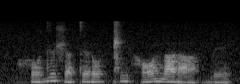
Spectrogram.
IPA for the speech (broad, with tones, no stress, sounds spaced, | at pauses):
h o˨ d ɨ˦ ʃ ɐ˨ t ɘ˧ ɾ o˧ ǁ i˦ h ɔ˨˦ n a˧ ɾ a˨ | b e˨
